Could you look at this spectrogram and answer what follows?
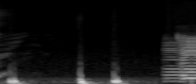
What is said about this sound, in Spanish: Tu latido.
